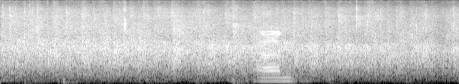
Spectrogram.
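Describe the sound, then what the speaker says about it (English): An audience applauds steadily while a voice briefly rises over the clapping near the end. "thank you for that applause"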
